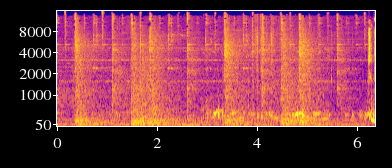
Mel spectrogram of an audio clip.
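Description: Pigeons coo repeatedly in soft low calls, mixed with intermittent clattering knocks and bumps nearby.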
